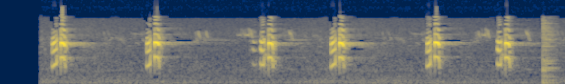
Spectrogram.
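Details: Willet, a medium-sized shorebird, giving six loud, sharp two-part calls with a ringing harmonic tone, repeated about every two-thirds of a second, ending with a brief click.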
